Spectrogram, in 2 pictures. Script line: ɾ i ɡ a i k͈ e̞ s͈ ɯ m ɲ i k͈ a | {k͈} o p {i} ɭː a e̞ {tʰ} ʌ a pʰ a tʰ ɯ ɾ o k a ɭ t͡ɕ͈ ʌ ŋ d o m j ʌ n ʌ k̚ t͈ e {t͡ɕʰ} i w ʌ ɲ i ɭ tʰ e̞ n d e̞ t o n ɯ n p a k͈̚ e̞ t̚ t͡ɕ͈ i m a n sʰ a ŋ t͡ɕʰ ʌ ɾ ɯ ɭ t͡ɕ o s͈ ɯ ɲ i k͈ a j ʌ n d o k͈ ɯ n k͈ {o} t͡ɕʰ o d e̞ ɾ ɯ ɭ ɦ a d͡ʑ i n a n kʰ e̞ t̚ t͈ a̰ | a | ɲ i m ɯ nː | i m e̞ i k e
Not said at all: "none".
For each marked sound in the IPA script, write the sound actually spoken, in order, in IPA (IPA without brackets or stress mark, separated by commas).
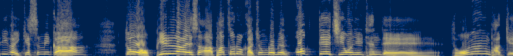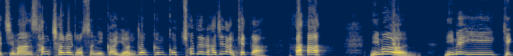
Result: t͈, i, sʰ, t͡ɕ, o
